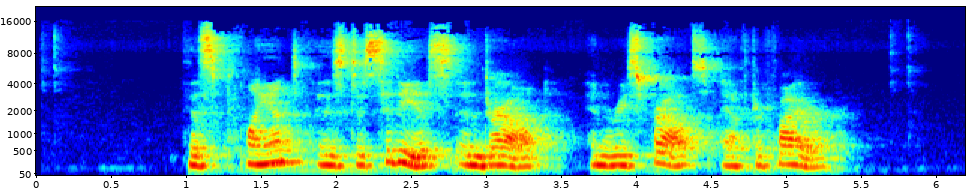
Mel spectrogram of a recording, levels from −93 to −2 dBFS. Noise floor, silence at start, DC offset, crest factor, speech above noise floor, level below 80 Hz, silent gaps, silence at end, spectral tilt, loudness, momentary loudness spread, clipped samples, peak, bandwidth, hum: -67 dBFS; 1 s; under 0.1%; 16 dB; 50 dB; -66 dBFS; none; 0.8 s; -4.5 dB/octave; -17 LUFS; 8 LU; under 0.1%; -4 dBFS; 16 kHz; none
